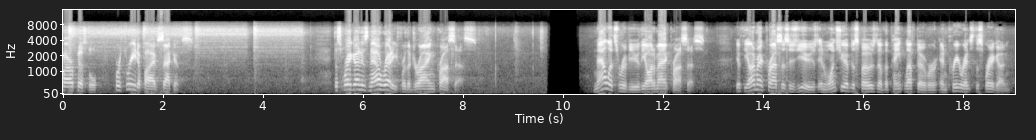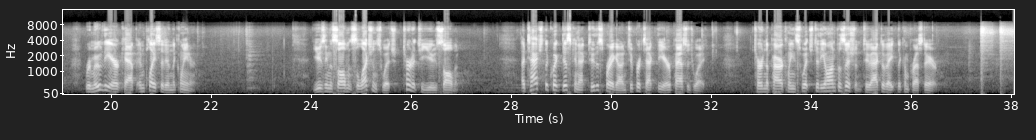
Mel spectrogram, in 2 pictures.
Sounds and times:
Speech: 0.0 - 2.7, 5.4 - 8.4, 10.6 - 12.9, 13.5 - 21.8, 24.1 - 27.1, 28.2 - 32.0, 32.9 - 36.6
Spray: 0.0 - 5.0, 37.4 - 38.0.

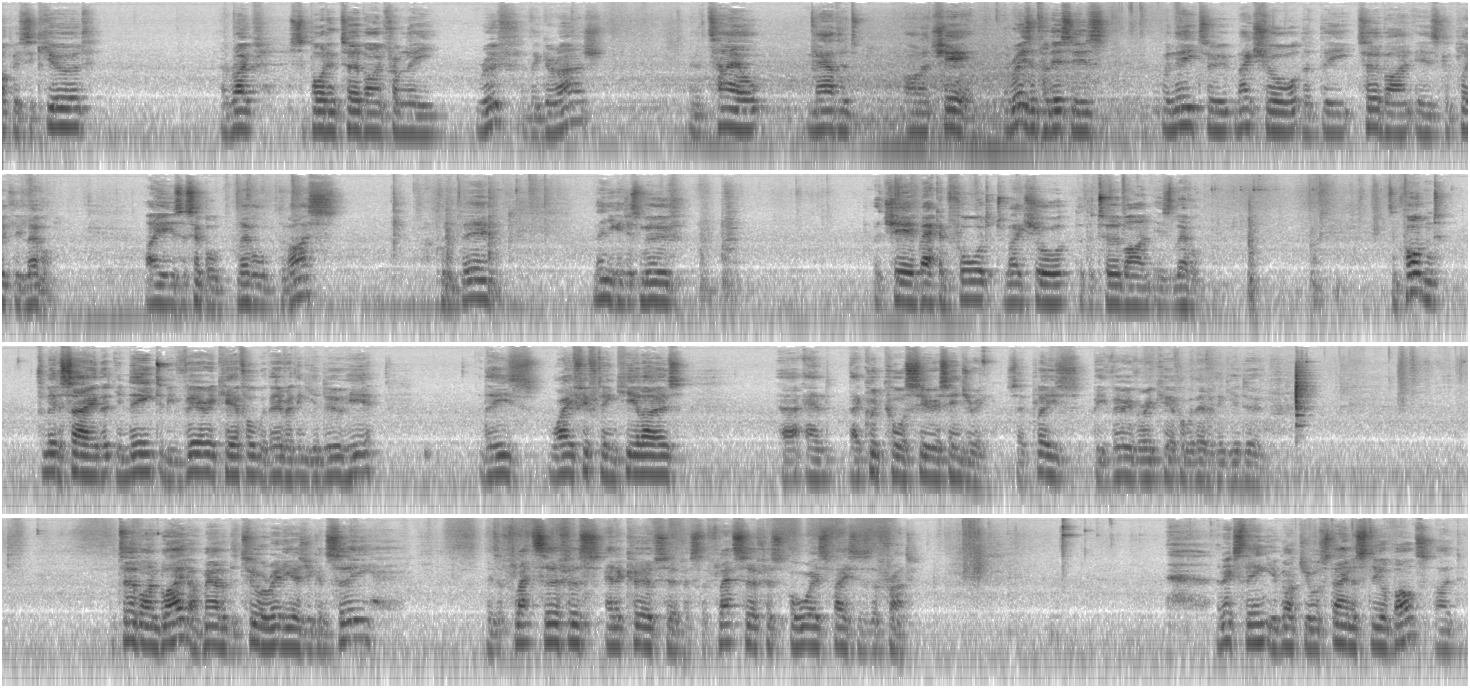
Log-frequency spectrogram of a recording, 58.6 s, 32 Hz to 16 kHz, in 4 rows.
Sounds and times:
Speech: 0.0 - 1.0, 2.2 - 6.0, 6.9 - 15.2, 16.1 - 18.1, 18.9 - 19.7, 20.6 - 21.6, 23.4 - 26.7, 28.5 - 33.1, 34.1 - 36.2, 37.1 - 42.0, 45.1 - 48.0, 48.8 - 53.2, 56.1 - 58.6.

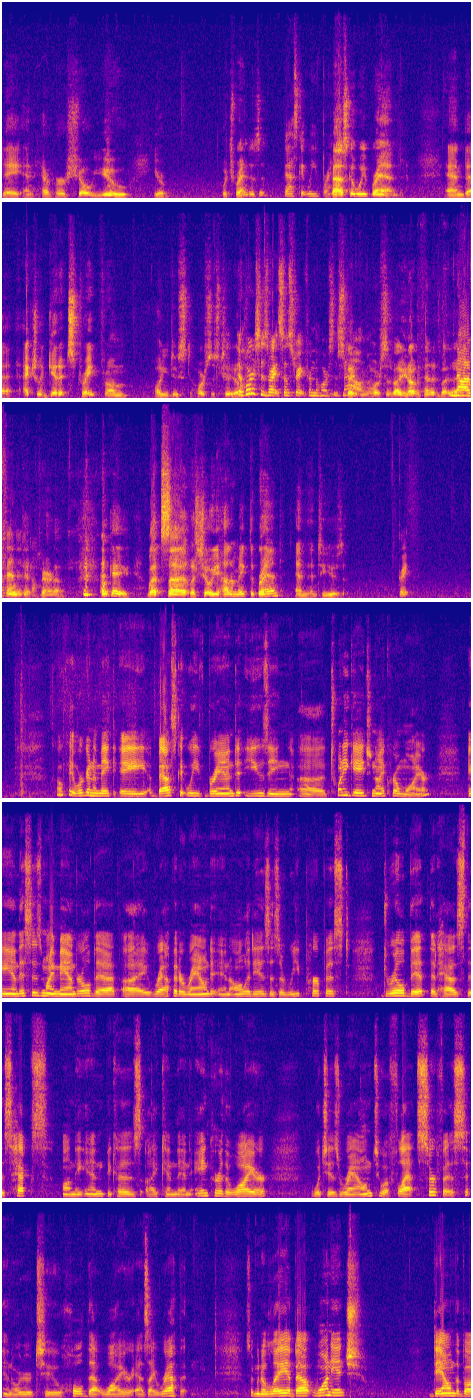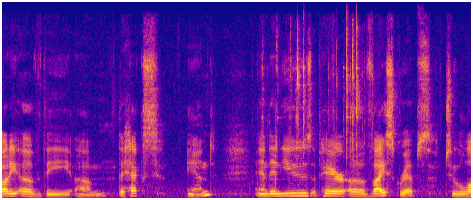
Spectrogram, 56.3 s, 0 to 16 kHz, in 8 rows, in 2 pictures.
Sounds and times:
Speech: 3.3 - 6.0, 6.6 - 19.3, 21.9 - 33.3, 39.8 - 45.0, 45.9 - 47.7, 48.6 - 52.4, 53.1 - 56.2.

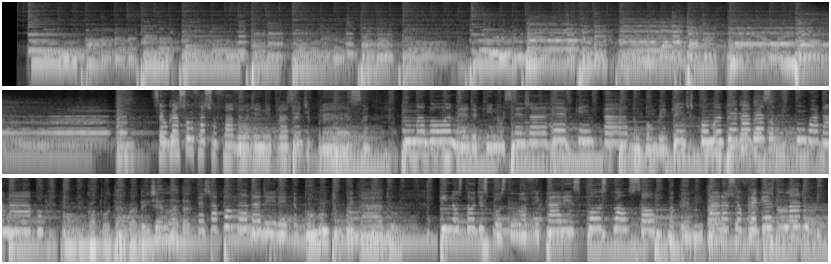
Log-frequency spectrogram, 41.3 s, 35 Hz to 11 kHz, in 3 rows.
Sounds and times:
Music: 0.2 - 41.3.

